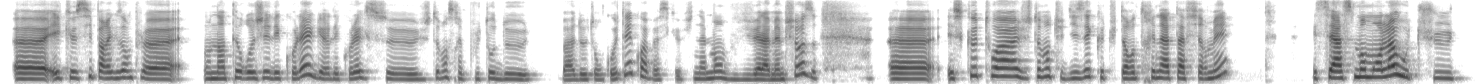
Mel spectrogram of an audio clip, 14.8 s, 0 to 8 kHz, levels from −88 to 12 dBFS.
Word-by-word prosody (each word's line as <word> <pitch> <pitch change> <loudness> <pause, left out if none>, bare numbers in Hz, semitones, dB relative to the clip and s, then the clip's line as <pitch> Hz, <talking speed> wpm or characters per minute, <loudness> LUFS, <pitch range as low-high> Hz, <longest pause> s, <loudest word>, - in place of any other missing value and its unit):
heu 200 -1 +6
et 215 - 0
que 230 - -3
si, 230 +5 -5
par 230 -2 +1
exemple, 240 +2 -2
heu, 190 -1 +4 0.3
on 205 0 -1
interrogeait 220 +2 -1
les 215 -1 -4
collègues, 255 +6 0
les 190 - -7
collègues 215 +4 -3
se 190 -5 -6
justement, 190 +6 -8
seraient 205 -3 -9
plutôt 195 +3 -7
de 185 -2 -5 0.3
bah, 170 0 -4
de 180 +1 -3
ton 175 -1 -9
côté, 195 - -4
quoi, 285 -8 -2
parce 175 -4 -10
que, - - -14
finalement, 200 +4 -4
vous 190 - -8
vivez 180 +1 -2
la 175 - +5
même 175 +1 -1
chose. 340 - -2 0.7
Heu, 195 -1 +4 0.2
est-ce 210 0 -2
que, 310 - -2
toi, 290 -2 +4
justement, 270 +5 -3
tu 265 -5 -13
disais 220 +6 -3
que 235 - -7
tu 240 +2 -20
t'es - - -2
entraînée 215 +3 -1
à 220 - +4
t'affirmer 215 - 0 0.9
et - - -4
c'est 235 +2 +5
à 230 - +10
ce 230 +3 -2
moment-là, 265 +5 +7
où 285 -4 +4
tu 220 -3 -8
215 Hz, 205 wpm, -23 LUFS, 195-240 Hz, 0.9 s, à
